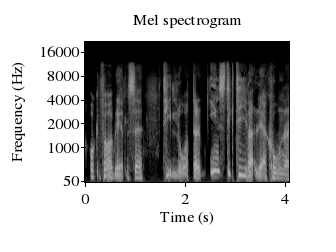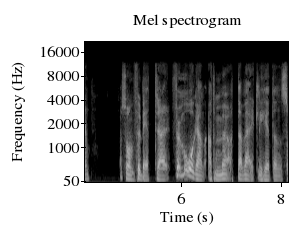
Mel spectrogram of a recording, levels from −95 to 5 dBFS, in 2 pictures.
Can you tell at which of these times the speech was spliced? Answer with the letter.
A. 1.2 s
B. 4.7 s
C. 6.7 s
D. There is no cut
D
